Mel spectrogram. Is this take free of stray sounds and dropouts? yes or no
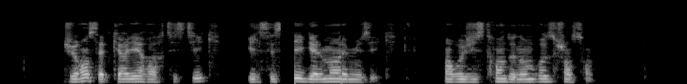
no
